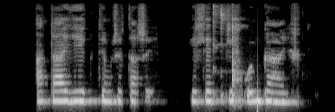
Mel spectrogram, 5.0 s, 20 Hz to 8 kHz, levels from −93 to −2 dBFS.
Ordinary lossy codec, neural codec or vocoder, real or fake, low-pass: MP3, 64 kbps; none; real; 7.2 kHz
